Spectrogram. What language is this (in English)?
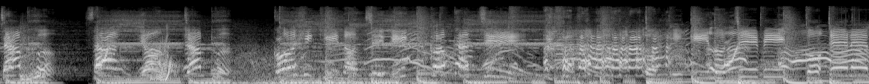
Japanese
